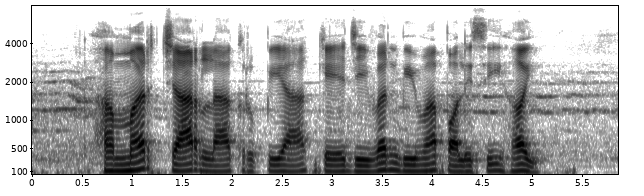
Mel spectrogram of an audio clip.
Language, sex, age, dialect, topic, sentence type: Magahi, male, 25-30, Western, banking, statement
